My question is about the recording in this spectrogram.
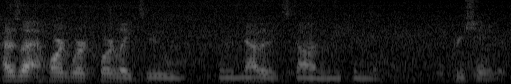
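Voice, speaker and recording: A man's voice: medium pitch, moderate pace, background noise. A man interviewing, asking rambling questions with restarts, heard on a worn tape copy.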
